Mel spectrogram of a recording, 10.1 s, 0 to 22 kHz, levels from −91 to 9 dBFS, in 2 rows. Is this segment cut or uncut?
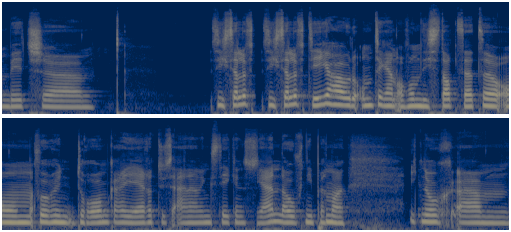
cut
